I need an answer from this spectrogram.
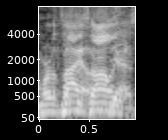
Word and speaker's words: Murtazaliev: Oh, How do you pronounce it? Matsakite. Oh, gosh. Murtaliza. Murtaliza. Yeah. Murtazaliev, Yes.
